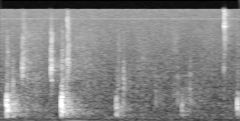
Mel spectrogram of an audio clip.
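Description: Footsteps: about four short, evenly spaced steps roughly half a second apart.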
